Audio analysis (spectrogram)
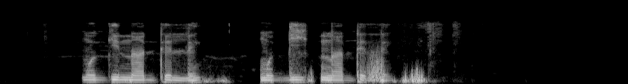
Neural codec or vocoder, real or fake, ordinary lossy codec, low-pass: none; real; Opus, 24 kbps; 7.2 kHz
